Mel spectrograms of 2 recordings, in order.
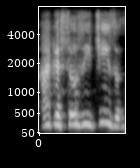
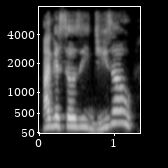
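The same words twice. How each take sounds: First: It is said in a put-on character voice. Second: It is said in the speaker's normal voice. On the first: "See, I can do it with his voice" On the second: "I can't say it normally"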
